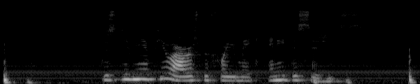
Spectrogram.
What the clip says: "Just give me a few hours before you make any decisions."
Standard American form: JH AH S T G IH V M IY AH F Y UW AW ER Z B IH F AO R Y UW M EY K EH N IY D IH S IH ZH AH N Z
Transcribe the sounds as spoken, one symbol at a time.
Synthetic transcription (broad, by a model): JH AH S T G IH V M IY AH F Y UW AW ER Z B IH F AO R Y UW M EY K EH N IY D IH S IH ZH AH N Z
